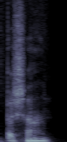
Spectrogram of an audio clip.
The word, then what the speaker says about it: Bashan: A mountain of God is the mountain of Bashan. Sometimes pronounced Bashan.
